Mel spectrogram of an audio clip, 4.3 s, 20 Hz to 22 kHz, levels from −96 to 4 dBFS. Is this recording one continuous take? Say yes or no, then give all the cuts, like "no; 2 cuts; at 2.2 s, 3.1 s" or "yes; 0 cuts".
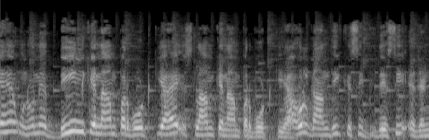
no; 1 cut; at 2.9 s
